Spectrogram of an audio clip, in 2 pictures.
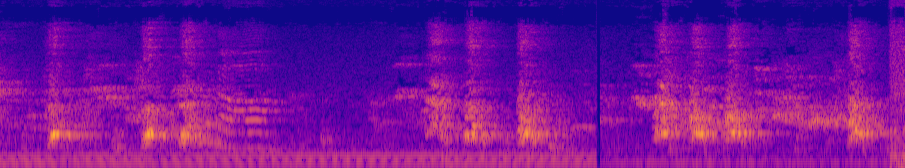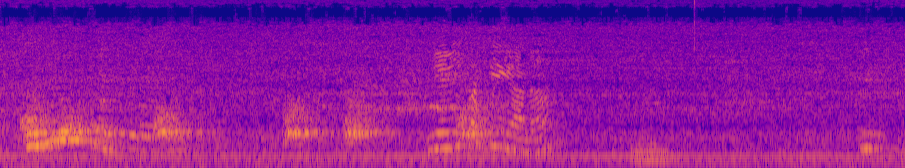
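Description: Several dogs barking and yipping at a pet grooming place in Thrissur, close and fairly loud in irregular bursts, with people talking and a steady background hum.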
